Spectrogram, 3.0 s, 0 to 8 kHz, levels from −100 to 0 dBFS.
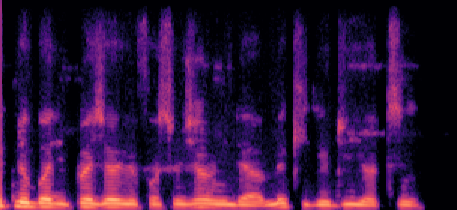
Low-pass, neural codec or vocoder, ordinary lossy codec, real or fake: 7.2 kHz; none; Opus, 32 kbps; real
